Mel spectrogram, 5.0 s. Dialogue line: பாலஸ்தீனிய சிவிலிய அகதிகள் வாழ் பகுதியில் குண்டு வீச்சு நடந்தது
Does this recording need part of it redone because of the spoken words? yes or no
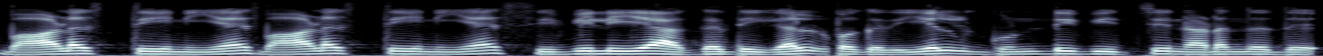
yes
